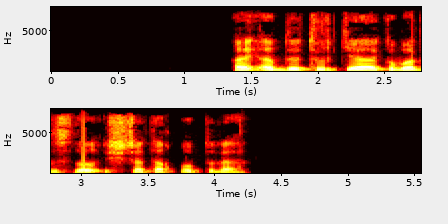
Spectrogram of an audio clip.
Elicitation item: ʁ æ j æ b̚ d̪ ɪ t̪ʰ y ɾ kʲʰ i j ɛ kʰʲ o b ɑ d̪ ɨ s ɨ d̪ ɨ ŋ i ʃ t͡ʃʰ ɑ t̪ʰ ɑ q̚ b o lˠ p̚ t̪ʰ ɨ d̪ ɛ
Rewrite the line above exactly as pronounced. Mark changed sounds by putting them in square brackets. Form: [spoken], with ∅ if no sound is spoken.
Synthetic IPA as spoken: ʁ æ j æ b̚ d̪ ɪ t̪ʰ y ɾ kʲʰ i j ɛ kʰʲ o b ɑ d̪ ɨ s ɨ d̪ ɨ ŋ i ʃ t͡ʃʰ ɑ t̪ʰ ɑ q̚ b o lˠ p̚ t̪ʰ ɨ d̪ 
